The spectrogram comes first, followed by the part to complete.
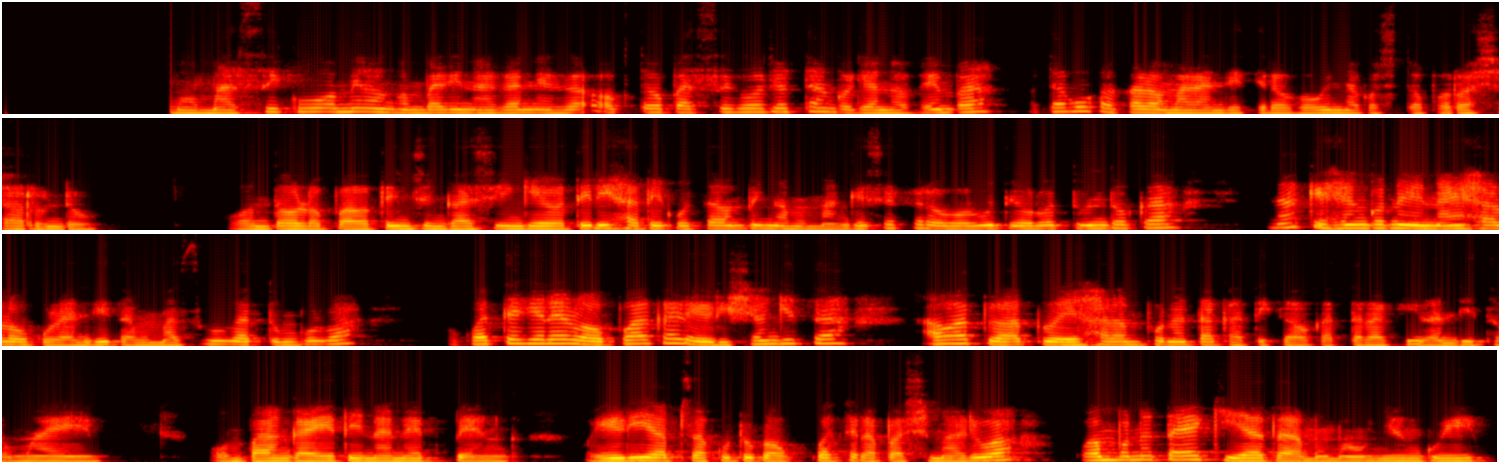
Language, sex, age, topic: Oshiwambo, female, 25-35, finance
